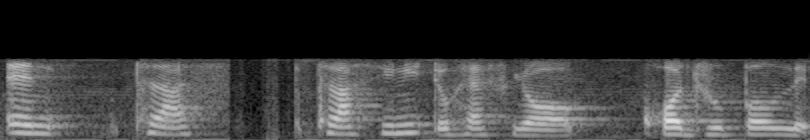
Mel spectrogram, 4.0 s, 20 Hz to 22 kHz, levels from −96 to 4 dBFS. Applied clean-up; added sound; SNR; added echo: none; none; none; none.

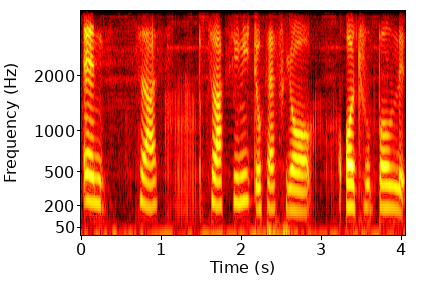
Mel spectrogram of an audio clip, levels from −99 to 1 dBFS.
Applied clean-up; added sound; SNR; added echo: neural separator model SepFormer WHAM!.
